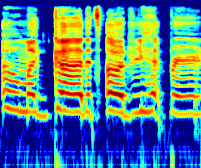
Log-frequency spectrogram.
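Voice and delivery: slow, drawn-out nerdy voice. Retelling a scene where Rory walks in, imitating Rory. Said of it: "you sound like, like a Poindexter impression".

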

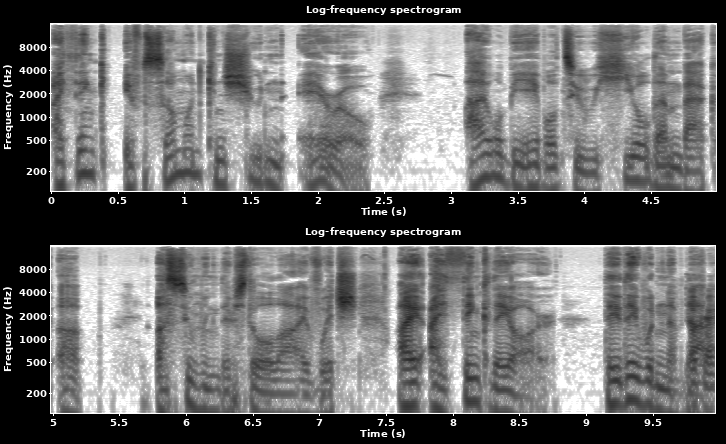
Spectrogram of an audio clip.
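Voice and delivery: hushed, leaning-in whisper. Narrator voicing a character leaning in to her teammates, whispering. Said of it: "leans in and whispers to you guys".

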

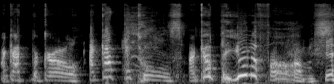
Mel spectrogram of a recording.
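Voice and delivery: squeaky, very high, loud voice with big swoops. After praising a character, the speaker attempts a Fidget impression. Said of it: "attempt an impression of fidget".

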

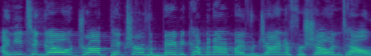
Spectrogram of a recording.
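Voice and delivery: put-on, high, loud child's hollering. Retelling a daughter running up the stairs: imitating a child yelling. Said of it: "she yells back over her shoulder".

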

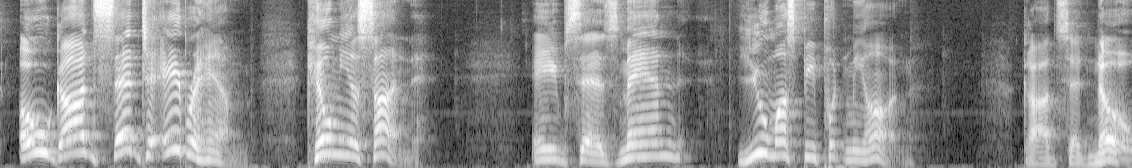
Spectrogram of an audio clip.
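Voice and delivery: very slow, very high, drawn-out preaching cadence. Reading a text aloud, in a preacher voice. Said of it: "I'll try to read it in the first part in a preacher voice".

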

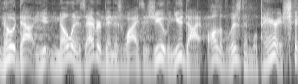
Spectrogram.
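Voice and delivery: mock snide, dry, sarcastic, backhanded tone. Paraphrasing a sufferer mocking his friends' wisdom: sarcastic Job voice. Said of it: "He's being sarcastic".

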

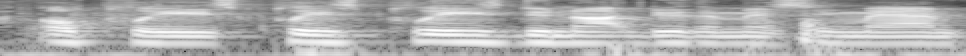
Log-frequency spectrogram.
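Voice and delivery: put-on choked-up pleading. Retelling what they thought during a tribute: retelling a choked-up plea. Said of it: "I was kinda starting to get choked up".

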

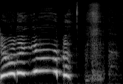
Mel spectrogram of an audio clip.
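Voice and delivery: tiny, very high squeaky cartoon mouse voice. Speaker repeats a line about the Bullet Club in a Tony Khan impression. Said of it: "That's my impression of Tony Khan".

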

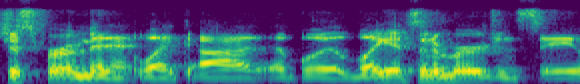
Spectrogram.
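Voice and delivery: ordinary delivery

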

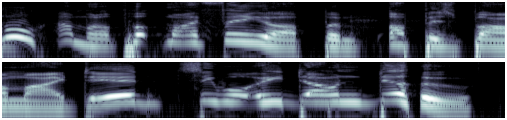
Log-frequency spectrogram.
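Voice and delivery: shifting put-on Cockney accent. Telling a friend what he'll do to someone, shifting Cockney accent. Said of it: "Your accent evolved like five times in that one sentence".

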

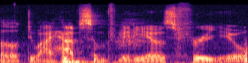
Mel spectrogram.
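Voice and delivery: suave, menacing villain-style drawl. Retelling a roommate wheeling around slowly in a chair: imitating a Bond villain. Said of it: "like a Bond villain".

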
